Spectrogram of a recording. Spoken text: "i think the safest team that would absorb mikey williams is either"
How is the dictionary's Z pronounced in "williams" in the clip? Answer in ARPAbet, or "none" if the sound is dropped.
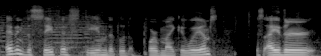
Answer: S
